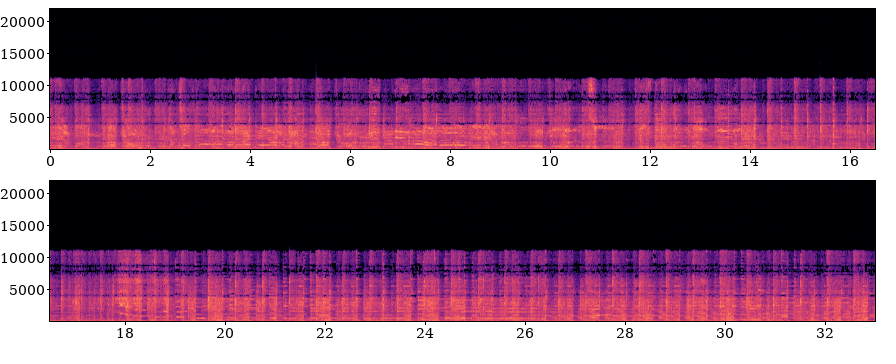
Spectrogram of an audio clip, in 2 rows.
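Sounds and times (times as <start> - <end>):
live rock band playing: 0.0 - 33.0.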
